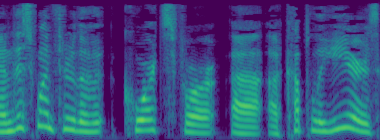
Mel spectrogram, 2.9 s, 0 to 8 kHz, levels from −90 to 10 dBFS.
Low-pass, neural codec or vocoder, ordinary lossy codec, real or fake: 7.2 kHz; none; MP3, 32 kbps; real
